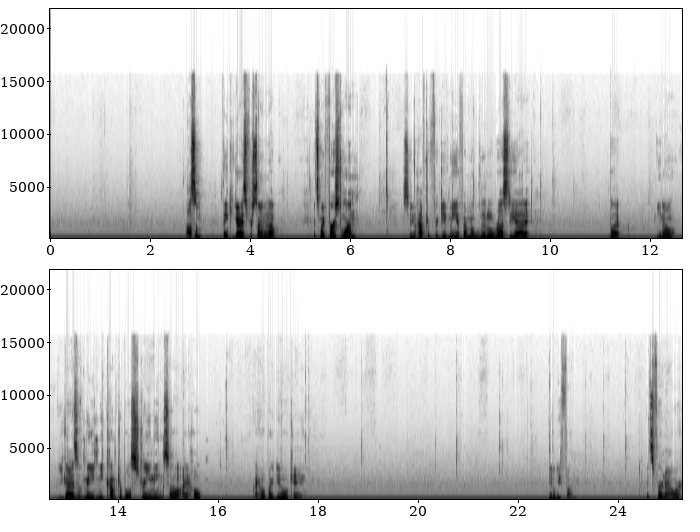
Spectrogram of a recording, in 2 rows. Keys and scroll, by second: 2.7 s, 21.7 s.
